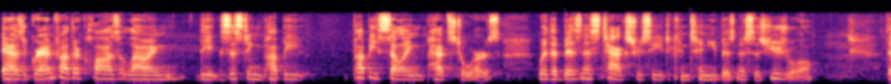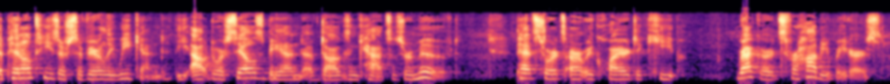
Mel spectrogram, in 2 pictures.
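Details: Adult woman speaking; normal voice.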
